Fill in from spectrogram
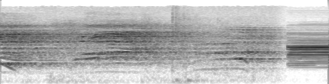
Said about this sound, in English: That buzzer mean it's halftime. That buzzer mean at halftime. That buzzer mean at halftime.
